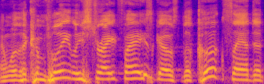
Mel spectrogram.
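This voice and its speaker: With an Alabama accent, a man speaks at a fairly quick pace in a high pitch over noticeable background noise. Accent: Southern US (Alabama). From Alabama, US South. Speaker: stand-up comedian. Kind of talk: stand-up.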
